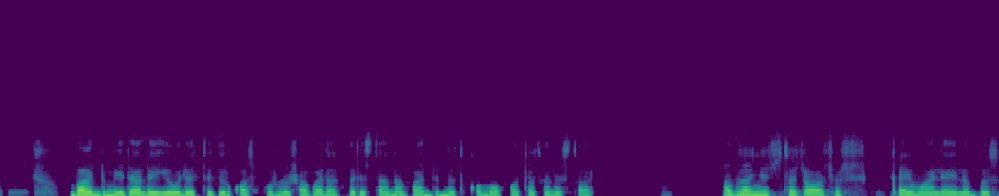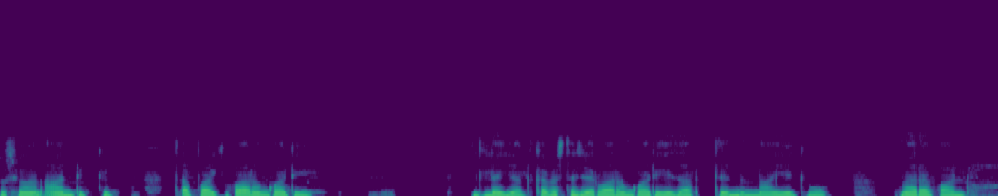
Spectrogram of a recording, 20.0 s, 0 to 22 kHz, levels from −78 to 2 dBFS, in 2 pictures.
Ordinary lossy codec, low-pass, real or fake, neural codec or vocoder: Opus, 24 kbps; 7.2 kHz; real; none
